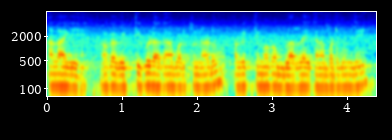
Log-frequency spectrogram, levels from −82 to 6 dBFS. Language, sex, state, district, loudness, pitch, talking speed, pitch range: Telugu, male, Telangana, Mahabubabad, -15 LUFS, 115 Hz, 150 wpm, 110-115 Hz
